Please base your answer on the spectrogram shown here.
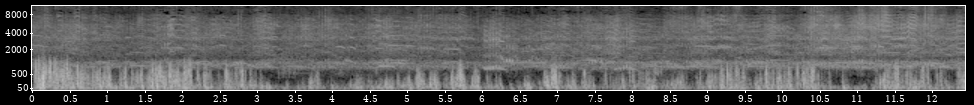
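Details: Common cranes at Hornborgasjön, Sweden, on 24 March 2024: a dense, continuous chorus of honking, trumpeting calls from many birds, with strong low rumbling background noise throughout.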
